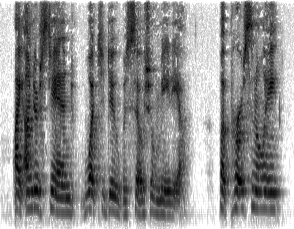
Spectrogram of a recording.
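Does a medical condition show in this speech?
Yes: ALS; walking impaired, not yet bad, expects progression.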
